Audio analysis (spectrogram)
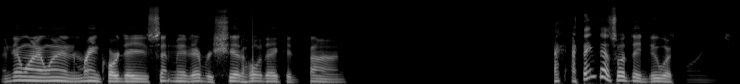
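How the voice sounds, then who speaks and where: A man's voice: a little high, animated, brisk, pauses often, smooth, dry recording, studio quality. A middle-aged man from the Blue Ridge Mountains with an Appalachian Southern accent, chatting casually and crudely on a trading stream and telling rambling stories. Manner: rambling storyteller, folksy and crude, bursts into hollers. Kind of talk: casual live-stream chat.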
